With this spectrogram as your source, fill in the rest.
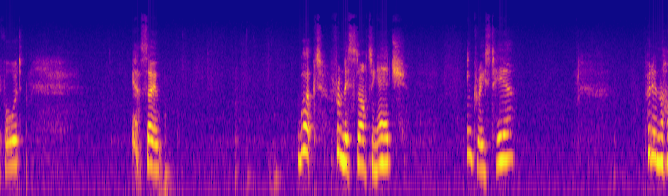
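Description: Knitted fabric rustles as it is handled.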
